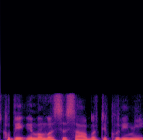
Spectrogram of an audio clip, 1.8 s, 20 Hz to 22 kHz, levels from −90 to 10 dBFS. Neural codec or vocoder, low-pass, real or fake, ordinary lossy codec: codec, 16 kHz, 1 kbps, FreqCodec, larger model; 7.2 kHz; fake; AAC, 64 kbps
